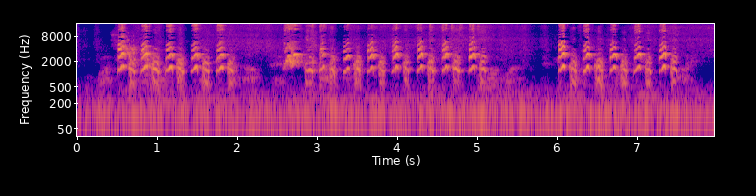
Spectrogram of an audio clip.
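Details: A one-year-old male pet cockatiel gives rapid runs of clipped, mechanical chirps, about three per second, in three bursts that sound like a printer. The owner does not know how he learnt it.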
